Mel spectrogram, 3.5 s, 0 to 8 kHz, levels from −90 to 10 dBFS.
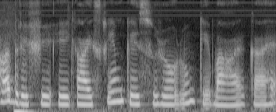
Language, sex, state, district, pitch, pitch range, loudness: Hindi, female, Jharkhand, Ranchi, 220 Hz, 215-240 Hz, -16 LUFS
